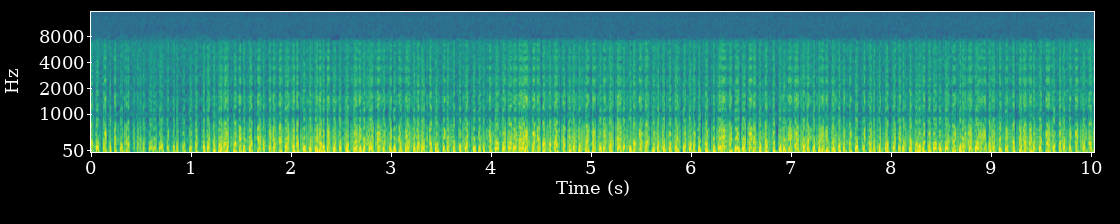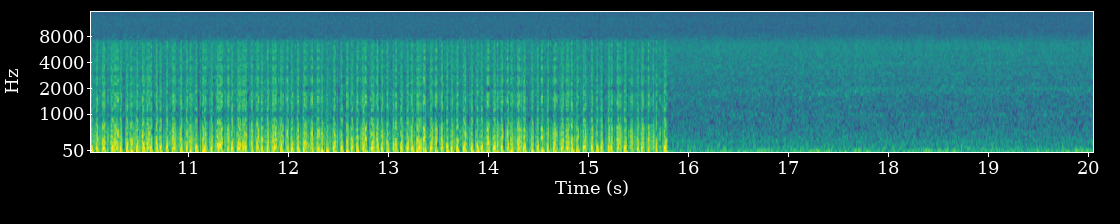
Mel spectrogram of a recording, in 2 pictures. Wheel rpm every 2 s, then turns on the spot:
120, 150, 230, 230, 230, 230, 230, 190, 180, 230.
none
